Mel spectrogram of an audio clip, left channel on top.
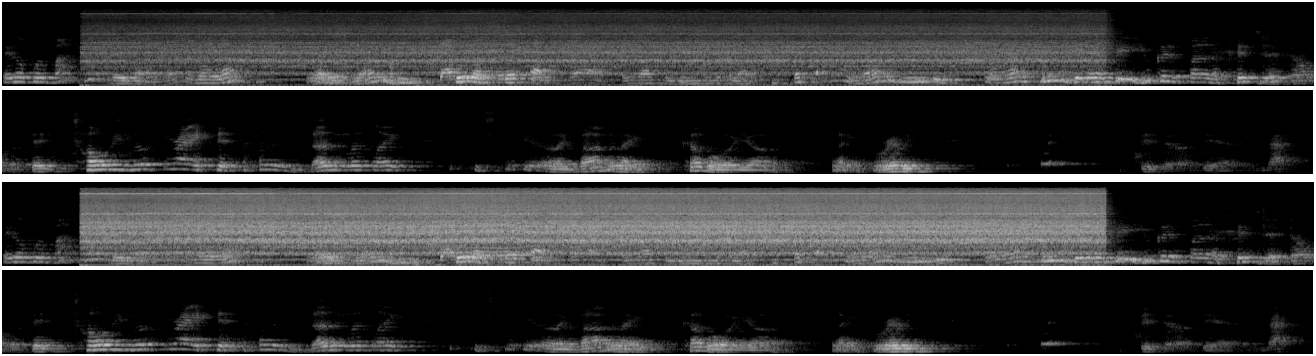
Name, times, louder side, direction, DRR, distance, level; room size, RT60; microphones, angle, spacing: voice 1, 0.0-2.7 3.0-4.2 4.5-5.4 6.7-6.8 8.3-9.5 9.8-12.7 13.4-13.6 14.0-15.4 15.7-17.1 18.1-19.5 20.0-20.9 21.4-22.3 23.5-23.6, left 1 dB, 35° left, 1 dB, 1.4 m, -29 dB
sound 1, 0.8-11.0, right 15 dB, 75° right, 0.3 m, -20 dB
voice 2, 4.4-5.0 5.3-8.2, left 1 dB, 10° left, 6 dB, 0.8 m, -33 dB
voice 3, 12.1-13.3 24.5-25.9, right 2 dB, 5° right, -5 dB, 2.6 m, -43 dB
9.0 x 9.0 x 2.8 m, 0.73 s
head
